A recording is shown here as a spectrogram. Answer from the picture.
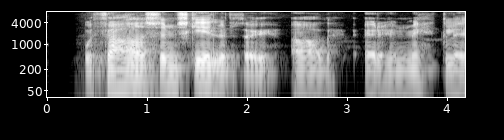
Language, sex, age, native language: Icelandic, male, 14, Icelandic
